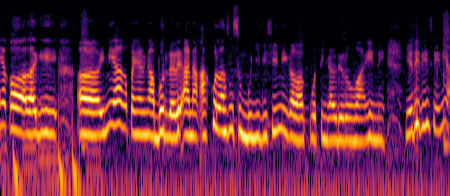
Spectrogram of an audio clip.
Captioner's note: laugh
